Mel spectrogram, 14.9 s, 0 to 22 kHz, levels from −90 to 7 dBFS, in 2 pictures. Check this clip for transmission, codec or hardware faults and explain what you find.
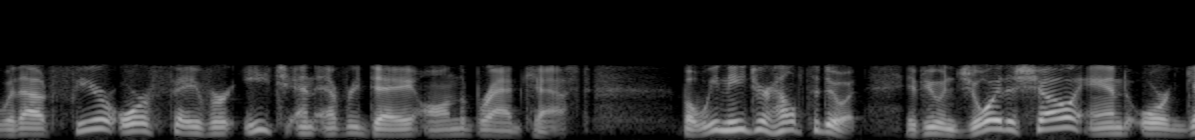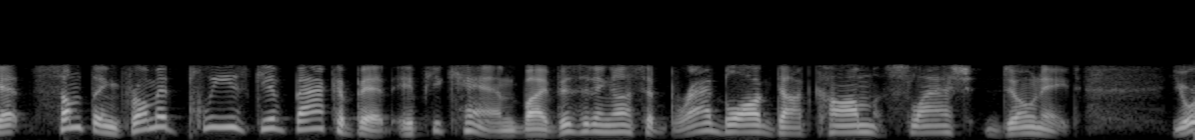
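Nothing stood out on listening to this speech, which comes across as an ordinary telephone-band recording with no transmission, codec or hardware trouble to point to.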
